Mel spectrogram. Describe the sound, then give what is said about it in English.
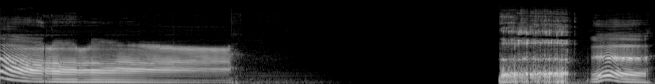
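A thick, drawn-out, low burp rumbles for about two seconds and then fades. A stretch of silence follows, and then a brief voice. “That was a thick burp.”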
